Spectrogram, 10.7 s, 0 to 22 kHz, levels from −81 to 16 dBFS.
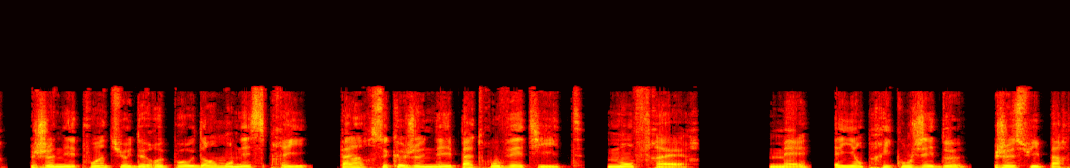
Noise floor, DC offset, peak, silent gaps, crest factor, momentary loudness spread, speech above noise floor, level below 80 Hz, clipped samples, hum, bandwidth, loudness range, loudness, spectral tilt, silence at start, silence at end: under -90 dBFS; under 0.1%; 0 dBFS; 3.16-3.37 s, 5.88-6.08 s, 7.00-7.70 s, 8.15-8.34 s, 9.74-9.94 s; 12 dB; 7 LU; over 79 dB; -30 dBFS; under 0.1%; none; 11 kHz; 3 LU; -12 LUFS; -5 dB/octave; 0.3 s; 0 s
